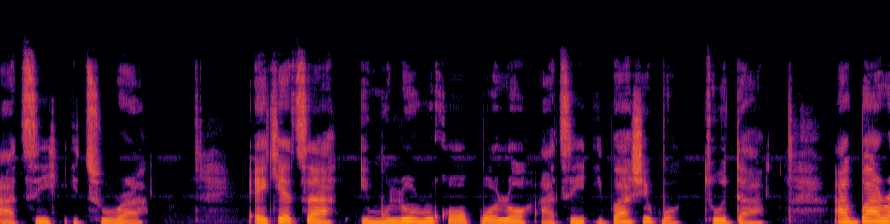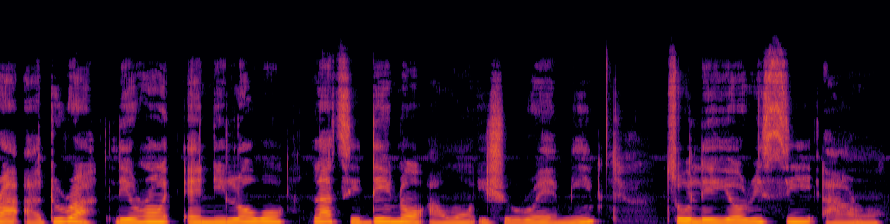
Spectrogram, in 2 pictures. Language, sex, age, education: Yoruba, female, 15-29, tertiary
